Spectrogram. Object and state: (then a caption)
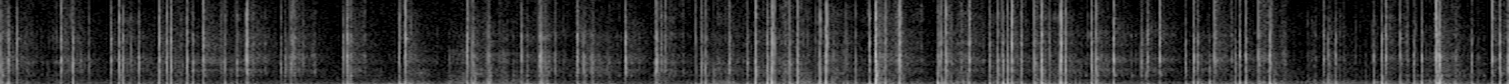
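Plastic spray bottle. Long acrylic nails tap and scratch a small green e.l.f. plastic setting spray bottle with a clear cap, held in hand. A rapid, uneven run of short, dry, bright clicks and scrapes follows, with almost no ring after each tap.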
